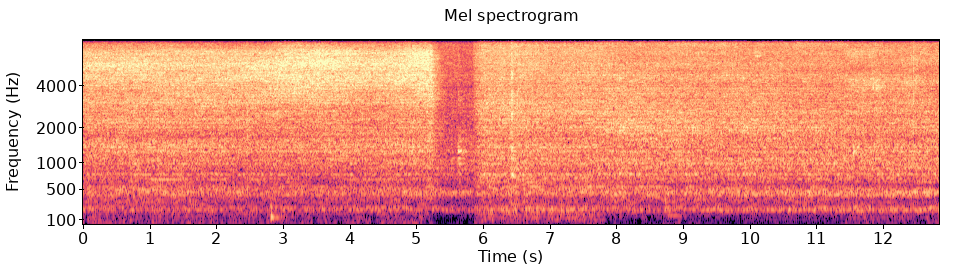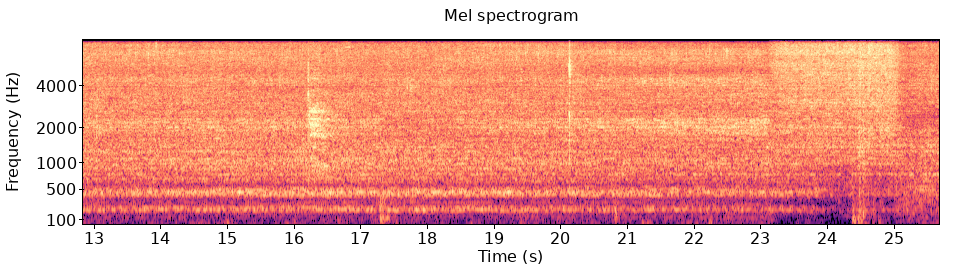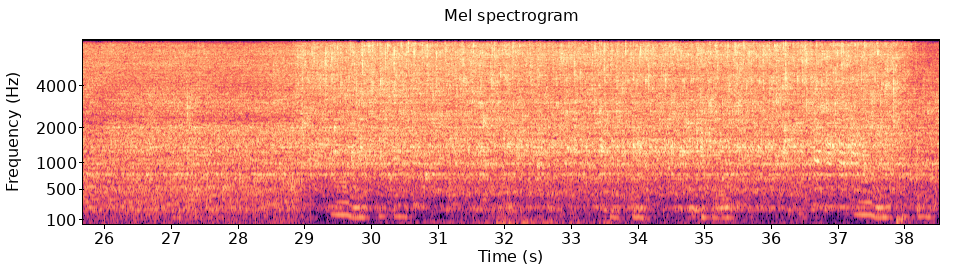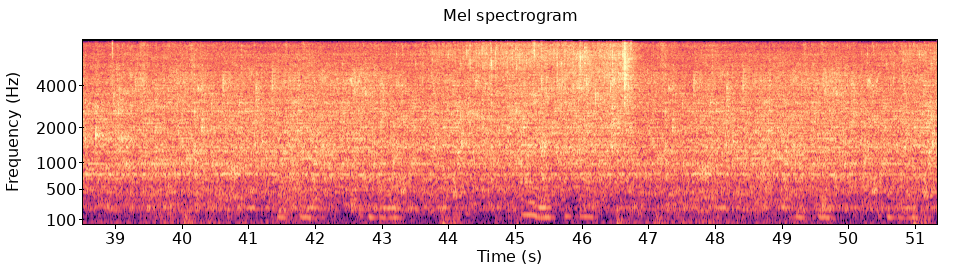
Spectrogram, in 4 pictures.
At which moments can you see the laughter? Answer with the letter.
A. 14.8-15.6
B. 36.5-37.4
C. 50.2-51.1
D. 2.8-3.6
B.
